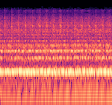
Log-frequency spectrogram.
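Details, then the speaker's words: Lathe cut with massive tool overhang: loud, piercing scream holding one steady pitch during the cut, deliberately created tool chatter. "all right so the machine is going to scream at me but oh yeah that's horrible oh yep now she's"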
